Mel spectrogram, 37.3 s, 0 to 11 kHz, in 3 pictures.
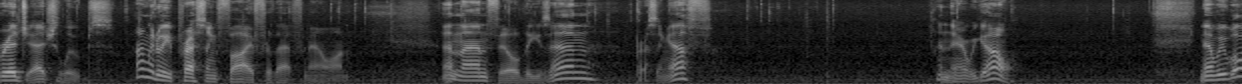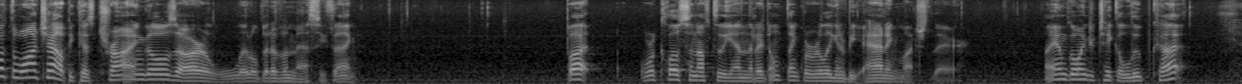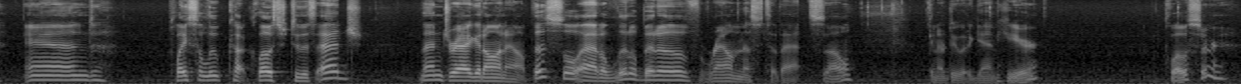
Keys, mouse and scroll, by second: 0.8-1.6 middle drag, 1.6-1.9 scroll up 5, 1.9-2.9 middle drag, 3.4 ctrl+right click, 4.0-4.6 scroll down 1, 4.6 f, 4.7 scroll down 5, 4.9 middle click, 5.4 scroll up 4, 6.0 right drag, 6.5 ctrl+right click, 7.0 ctrl+right click, 7.5 f, 7.7 right click, 7.9 Tab, 8.0-8.4 scroll down 5, 8.4-9.8 middle drag, 9.8-10.2 scroll up 4, 10.2-11.3 middle drag, 11.3-11.9 scroll down 4, 11.9 KP_7, 12.6 scroll up 4, 12.9 Tab, 13.2-14.1 scroll up 2, 14.1-15.0 scroll down 12, 15.0 shift+middle click, 15.4 scroll up 4, 16.0 middle click, 16.5 scroll up 1, 17.2-20.3 drag, 20.5 scroll down 2, 21.2 shift+middle click, 22.1-28.3 drag, 29.8 scroll up 5, 30.6 scroll up 2, 31.5-32.0 scroll down 10, 32.1 shift+middle click, 32.4 scroll up 3, 33.4-34.7 drag, 35.3-37.2 drag.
